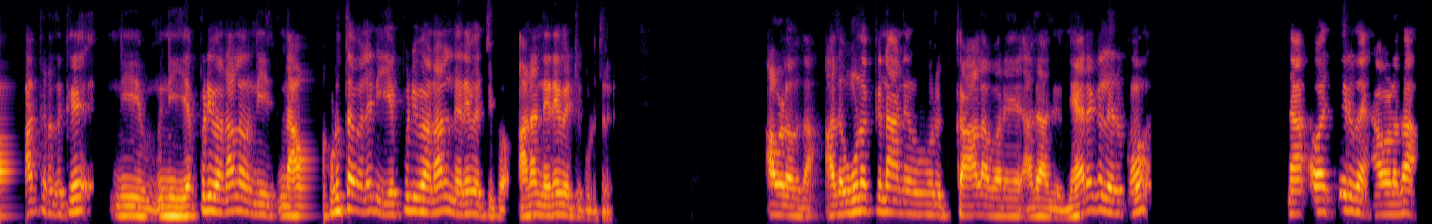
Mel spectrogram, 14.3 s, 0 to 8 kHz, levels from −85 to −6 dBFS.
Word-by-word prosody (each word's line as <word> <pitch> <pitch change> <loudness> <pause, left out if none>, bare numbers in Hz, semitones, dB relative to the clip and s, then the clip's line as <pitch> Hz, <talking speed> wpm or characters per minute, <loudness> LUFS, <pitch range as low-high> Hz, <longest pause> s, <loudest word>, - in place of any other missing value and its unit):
பாக்கறதுக்கு, 145 +6 -2 0.4
நீ 125 - 0 0.4
நீ 120 - +6 0.2
எப்டி 190 +10 +1
வேணாலும் 175 -1 0
நீ - - -2 0.3
நான் 125 +1 +3 0.2
குடுத்த 185 +6 +3
வேலைய 180 +1 -3
நீ 155 - -8
எப்டி 185 +5 -2
வேணாலும் 170 +1 +1
நெறைவேத்திக்கோ. 140 -7 -1 0.2
ஆனா, 140 +4 +3
நிறைவேற்றிக் 140 +6 +1
குடுத்துரு. 180 -1 -9 1.6
அவ்வளவுதான். 125 -4 +1
அதை 145 +2 +3
உனக்கு 180 +1 +1
நான் 160 -2 -1 0.2
ஒரு 135 -1 -4 0.2
காலவரை 125 -2 0 0.2
அதாவது 110 -2 +1
நேரங்கள் 190 +6 +2
இருக்கும். 155 0 -1 1.5
நான் 150 0 +2
வச்சுருவேன், 170 -1 0
அவ்வளதான். 140 +3 +2
145 Hz, 115 wpm, -23 LUFS, 130-175 Hz, 1.6 s, நீ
